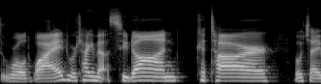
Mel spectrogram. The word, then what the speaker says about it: Qatar: We're talking about Sudan, Qatar, which I mispronounce all the time. Qatar.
